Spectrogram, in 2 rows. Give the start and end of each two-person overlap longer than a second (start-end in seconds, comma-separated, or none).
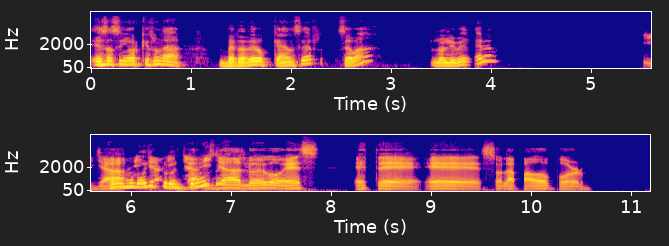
5.7-7.0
